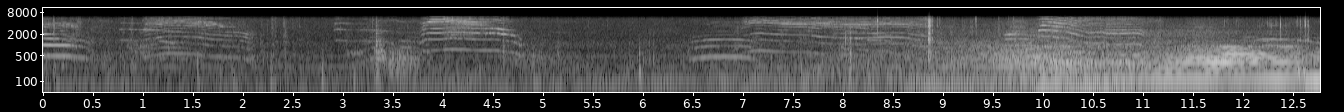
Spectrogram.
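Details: Siamese kittens seven weeks old, born to Misty and Willow, talking and playing in their pen; a run of high, falling meows repeats quickly, several voices overlapping, with a low rumbling noise swelling toward the end.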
